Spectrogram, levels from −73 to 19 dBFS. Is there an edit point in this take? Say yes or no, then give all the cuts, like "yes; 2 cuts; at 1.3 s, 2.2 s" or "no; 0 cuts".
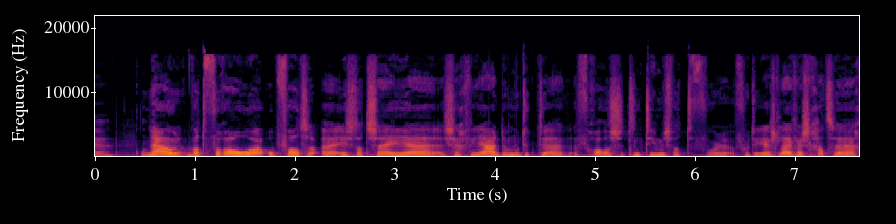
yes; 1 cut; at 4.0 s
